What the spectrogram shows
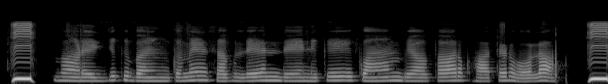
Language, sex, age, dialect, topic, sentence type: Bhojpuri, female, 18-24, Northern, banking, statement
